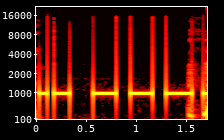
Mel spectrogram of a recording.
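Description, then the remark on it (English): Morse code beeps signalling help: a steady mid-pitched tone keyed on and off, one short beep followed by four longer ones in an even rhythm, loud and clear with a little rustling near the end, played as a game. “It's Morse code for help.”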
